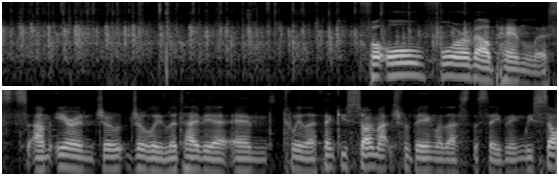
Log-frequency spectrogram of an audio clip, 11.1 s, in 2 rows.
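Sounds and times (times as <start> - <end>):
audience applause for four panellists at an evening event: 0.0 - 5.0
speech: 3.7 - 11.0.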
